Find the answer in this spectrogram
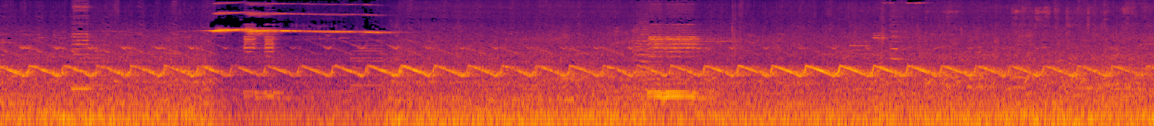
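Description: Police vehicle siren wailing in a fast up-and-down sweep, about two cycles a second, over traffic and crowd noise. A high shrill tone sounds for about two seconds starting three seconds in, and a short horn honk comes near the middle.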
